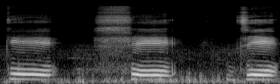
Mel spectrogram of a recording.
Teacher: এক অক্ষর সর্বনাম পদের এ সমৃত উচ্চারণ হবে।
